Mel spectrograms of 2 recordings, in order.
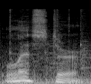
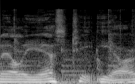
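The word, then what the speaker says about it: Leicester: which Lester came is Lester like it was spelled l e s t e r but it's not it's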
